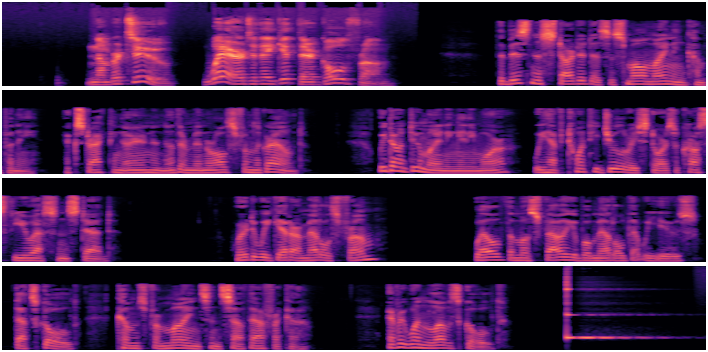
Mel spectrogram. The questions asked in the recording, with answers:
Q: Where do they get their gold from?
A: The answer is South Africa.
